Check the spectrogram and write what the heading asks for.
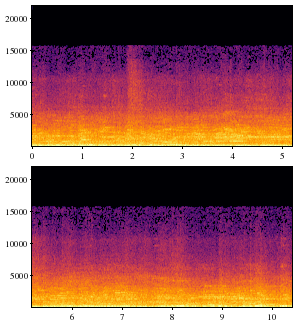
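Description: A melody plays from a coin-operated kiddie ride that is running, over a steady low rumble.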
